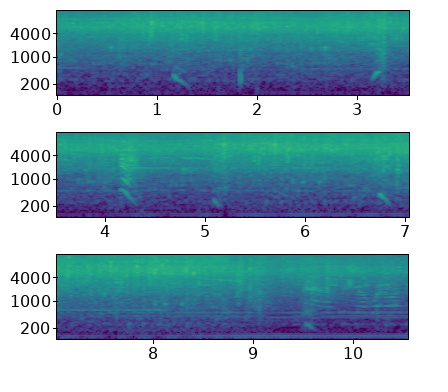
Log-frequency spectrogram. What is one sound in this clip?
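A small waterfall splashes and pours steadily nearby.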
